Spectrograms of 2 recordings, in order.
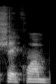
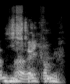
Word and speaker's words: Saquon: He don't have an H in his name, bro. – Saquon.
